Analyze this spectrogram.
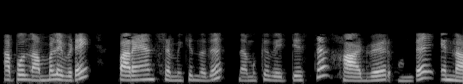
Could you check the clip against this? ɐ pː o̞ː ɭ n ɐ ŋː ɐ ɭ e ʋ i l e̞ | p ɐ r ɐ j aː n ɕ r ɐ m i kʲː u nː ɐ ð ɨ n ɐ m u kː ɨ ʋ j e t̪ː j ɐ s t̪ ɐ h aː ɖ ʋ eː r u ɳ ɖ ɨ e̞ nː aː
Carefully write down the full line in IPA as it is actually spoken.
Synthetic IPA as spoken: ɐ pː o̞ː ɭ n ɐ mː ɐ ɭ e ʋ i ɽ e̞ | p ɐ r ɐ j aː n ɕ r ɐ m i kʲː u nː ɐ ð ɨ n ɐ m u kː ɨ ʋ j e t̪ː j ɐ s t̪ ɐ h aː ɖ ʋ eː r u ɳ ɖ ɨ e̞ nː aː

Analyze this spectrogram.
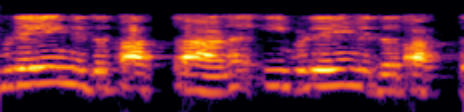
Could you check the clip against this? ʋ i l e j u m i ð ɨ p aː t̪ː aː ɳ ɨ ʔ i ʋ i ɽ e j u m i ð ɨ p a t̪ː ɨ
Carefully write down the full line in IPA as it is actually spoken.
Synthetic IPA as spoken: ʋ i ɽ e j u m i ð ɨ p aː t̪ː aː ɳ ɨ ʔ i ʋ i ɽ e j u m i ð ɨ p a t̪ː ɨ

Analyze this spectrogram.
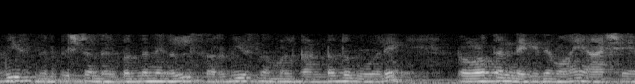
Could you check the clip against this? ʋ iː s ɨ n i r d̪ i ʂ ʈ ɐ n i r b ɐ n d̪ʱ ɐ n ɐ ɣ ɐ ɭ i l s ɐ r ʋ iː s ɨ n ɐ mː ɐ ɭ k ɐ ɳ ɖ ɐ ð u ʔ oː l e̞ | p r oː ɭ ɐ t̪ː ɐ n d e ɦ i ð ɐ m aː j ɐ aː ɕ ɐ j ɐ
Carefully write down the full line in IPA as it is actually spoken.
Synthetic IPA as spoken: ʋ iː s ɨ n i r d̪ i ʂ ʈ ɐ n i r b ɐ n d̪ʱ ɐ n ɐ ɣ ɐ ɭ i l s ɐ r ʋ iː s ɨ n ɐ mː ɐ ɭ k ɐ ɳ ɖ ɐ ð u p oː l e̞ | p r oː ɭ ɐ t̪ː ɐ n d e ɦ i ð ɐ m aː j ɐ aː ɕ ɐ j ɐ

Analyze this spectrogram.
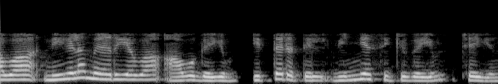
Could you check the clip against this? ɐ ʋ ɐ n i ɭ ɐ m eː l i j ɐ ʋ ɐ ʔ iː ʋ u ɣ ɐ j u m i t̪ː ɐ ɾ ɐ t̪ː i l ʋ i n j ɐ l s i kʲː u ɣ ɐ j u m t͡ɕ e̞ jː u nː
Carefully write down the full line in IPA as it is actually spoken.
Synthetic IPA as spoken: ɐ ʋ ɐ n iː ɭ ɐ m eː r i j ɐ ʋ ɐ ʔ aː ʋ u ɣ ɐ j u m i t̪ː ɐ ɾ ɐ t̪ː i l ʋ i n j ɐ s i kʲː u ɣ ɐ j u m t͡ɕ e̞ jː u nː

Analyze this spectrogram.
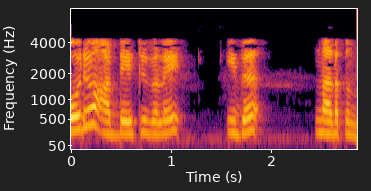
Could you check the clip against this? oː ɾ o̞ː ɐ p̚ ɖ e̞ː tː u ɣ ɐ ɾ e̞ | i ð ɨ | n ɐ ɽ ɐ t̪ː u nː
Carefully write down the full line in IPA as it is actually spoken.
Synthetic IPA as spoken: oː ɾ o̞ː ɐ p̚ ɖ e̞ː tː u ɣ ɐ ɭ e̞ | i ð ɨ | n ɐ ɽ ɐ t̪ː u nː

